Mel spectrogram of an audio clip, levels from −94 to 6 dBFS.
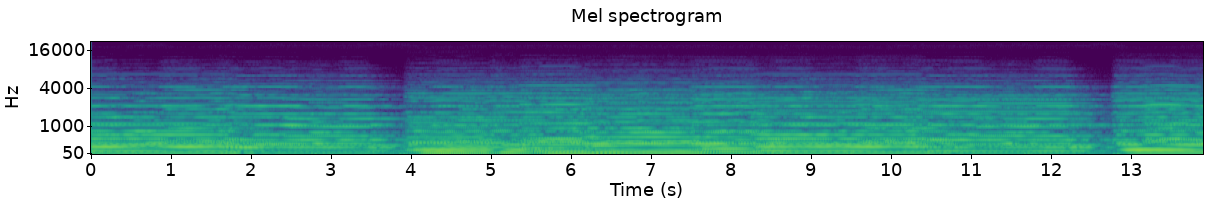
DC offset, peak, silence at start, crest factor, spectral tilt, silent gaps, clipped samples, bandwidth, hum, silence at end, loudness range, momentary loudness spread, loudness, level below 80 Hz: under 0.1%; -6 dBFS; 0 s; 14 dB; -8 dB/octave; none; under 0.1%; 8.6 kHz; none; 0 s; 2 LU; 6 LU; -20 LUFS; -30 dBFS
